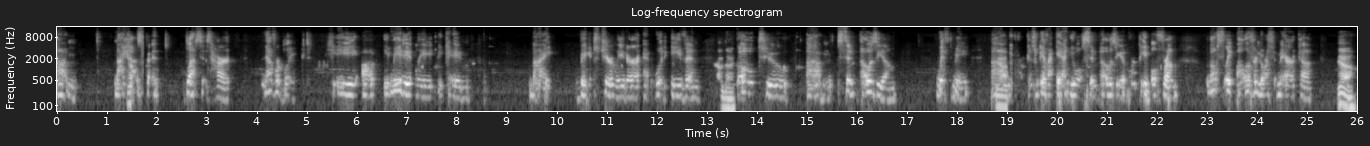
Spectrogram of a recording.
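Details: Adult woman with chronic spasmodic dysphonia that took away her singing voice and makes speech hard, treated with Botox injected directly into the vocal cords every three months, voice cycling worse and better around each injection; spasmodic dysphonia.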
